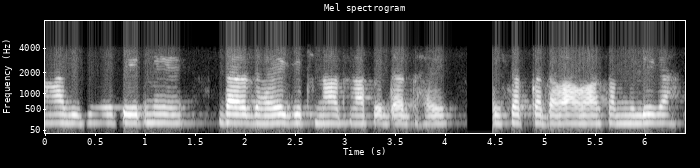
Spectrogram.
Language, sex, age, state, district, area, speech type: Hindi, female, 45-60, Uttar Pradesh, Jaunpur, rural, conversation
